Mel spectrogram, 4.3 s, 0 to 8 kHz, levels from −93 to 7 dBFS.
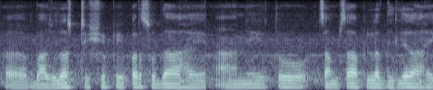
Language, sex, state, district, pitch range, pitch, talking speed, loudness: Marathi, male, Maharashtra, Solapur, 105-115 Hz, 110 Hz, 165 wpm, -18 LUFS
